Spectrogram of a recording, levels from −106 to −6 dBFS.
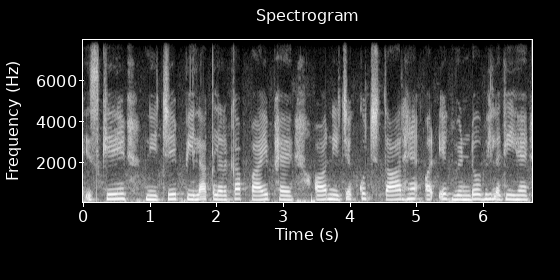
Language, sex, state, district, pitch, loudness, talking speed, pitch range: Hindi, female, Uttar Pradesh, Lalitpur, 220 Hz, -13 LUFS, 160 wpm, 210-235 Hz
